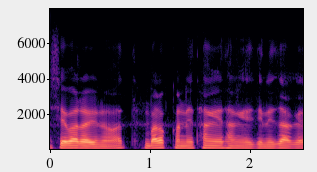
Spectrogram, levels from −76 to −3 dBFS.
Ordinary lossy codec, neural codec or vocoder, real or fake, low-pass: none; none; real; none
